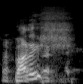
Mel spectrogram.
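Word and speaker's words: Barış: Boris and Barry are very very similar, aren't they? Let's be honest. Barish.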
